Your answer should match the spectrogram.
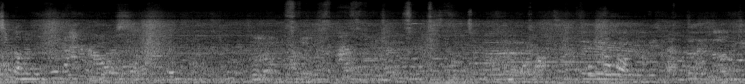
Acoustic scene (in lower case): cafe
